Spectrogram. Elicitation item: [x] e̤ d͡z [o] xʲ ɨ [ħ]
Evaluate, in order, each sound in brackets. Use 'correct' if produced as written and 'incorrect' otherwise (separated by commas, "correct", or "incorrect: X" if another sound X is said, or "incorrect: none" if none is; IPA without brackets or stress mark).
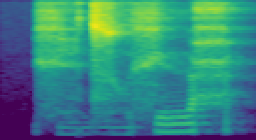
correct, incorrect: o̤, correct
